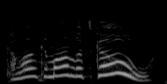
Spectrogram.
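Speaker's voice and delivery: high, loud hurry-up call; rally them out with a rising shout; urgent urging. A narrator's reading. Girl-dog bounding to the door, urgent urging.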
